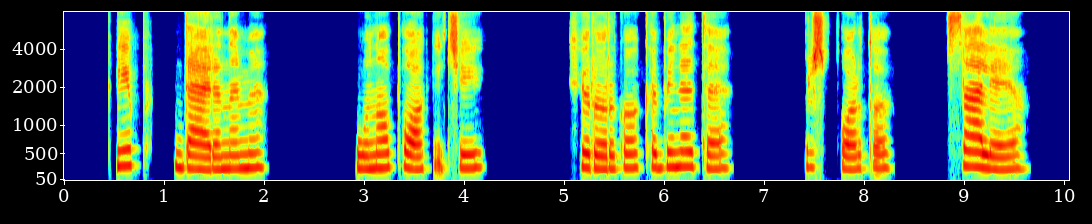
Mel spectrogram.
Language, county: Lithuanian, Alytus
